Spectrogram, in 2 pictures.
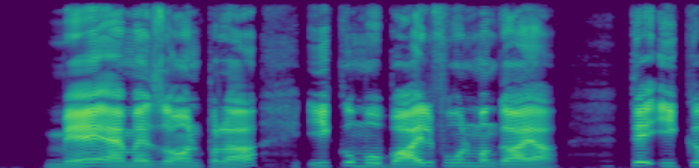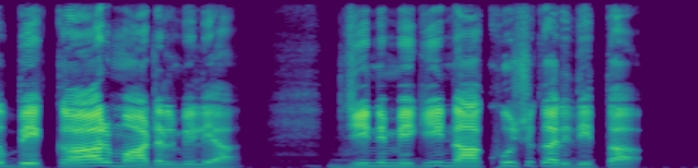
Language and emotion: Dogri, sad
